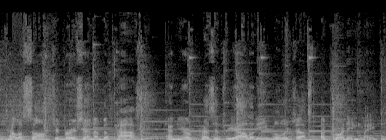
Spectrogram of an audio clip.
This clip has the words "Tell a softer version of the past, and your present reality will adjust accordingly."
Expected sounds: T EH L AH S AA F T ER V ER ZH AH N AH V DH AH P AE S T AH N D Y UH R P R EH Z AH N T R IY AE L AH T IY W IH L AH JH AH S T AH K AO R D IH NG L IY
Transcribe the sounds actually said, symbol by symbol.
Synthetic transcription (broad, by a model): T EH L AH S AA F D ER V ER ZH AH N AH V DH AH P AE S T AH N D Y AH R P R EH Z AH N T R IY AE L AH T IY W IH L AH JH AH S T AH K AO R D IH NG L IY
